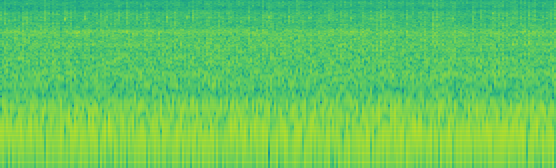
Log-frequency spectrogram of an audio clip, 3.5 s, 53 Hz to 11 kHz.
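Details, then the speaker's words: 292 Chevy inline six gasoline engine on a 703 UniSystem power unit, after timing fix: straight pipe exhaust with no muffler gives a loud, deep, even idle drone, raw unmuffled firing, no misses; healthy. "For not having, well, there's no muffler on this thing. That's straight pipe. Not that we can see very well. Yes, but the exhaust is straight pipe."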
